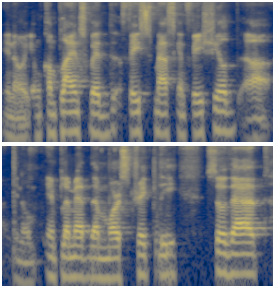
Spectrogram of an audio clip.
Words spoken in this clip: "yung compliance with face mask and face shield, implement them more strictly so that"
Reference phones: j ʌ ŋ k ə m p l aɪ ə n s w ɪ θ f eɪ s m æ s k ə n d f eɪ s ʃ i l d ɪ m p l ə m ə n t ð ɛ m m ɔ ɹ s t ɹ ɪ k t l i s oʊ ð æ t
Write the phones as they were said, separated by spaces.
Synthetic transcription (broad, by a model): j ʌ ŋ k ə m p l aɪ ə n s w ɪ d f eɪ s m æ s k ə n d f eɪ s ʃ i l d ɪ m p l ə m ə n t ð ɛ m m ɔ ɹ s t ɹ ɪ k t l i s oʊ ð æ t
